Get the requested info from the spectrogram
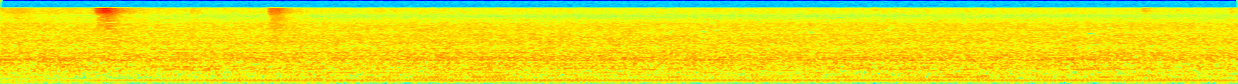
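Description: Steady low hum with an even airy hiss from a running ventilation fan.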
